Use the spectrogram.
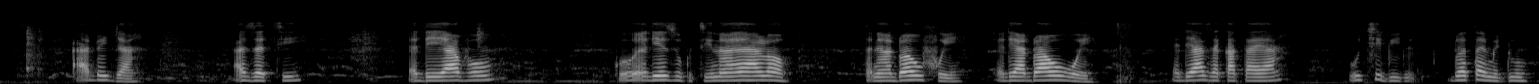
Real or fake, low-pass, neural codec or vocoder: fake; 7.2 kHz; codec, 16 kHz, 8 kbps, FreqCodec, larger model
